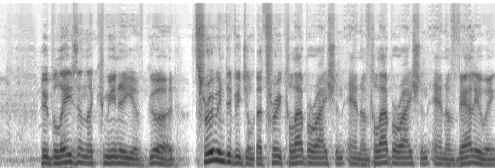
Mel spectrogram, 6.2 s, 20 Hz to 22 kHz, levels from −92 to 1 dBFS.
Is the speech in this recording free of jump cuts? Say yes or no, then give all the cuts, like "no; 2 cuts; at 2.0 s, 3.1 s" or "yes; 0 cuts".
no; 3 cuts; at 2.3 s, 3.1 s, 4.6 s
